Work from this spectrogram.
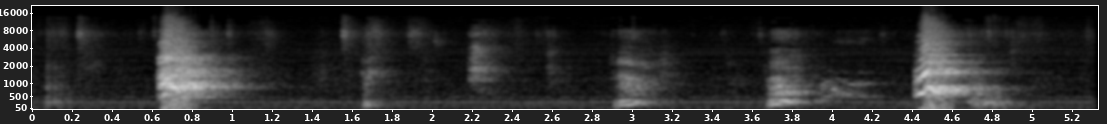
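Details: Seven-month-old Pembroke Welsh Corgi named Truffle chasing a tin can: two loud sharp barks frame several softer yips and short huffs, spaced roughly a second apart.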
